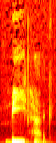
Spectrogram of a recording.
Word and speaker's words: BHAG: grace i recently came across the concept of be hagg the it's spelt b-h-a-g the acronym for big audacious hairy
